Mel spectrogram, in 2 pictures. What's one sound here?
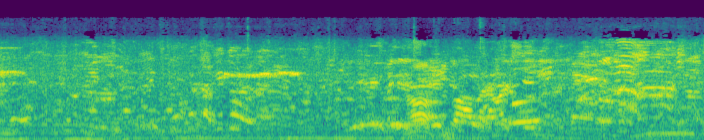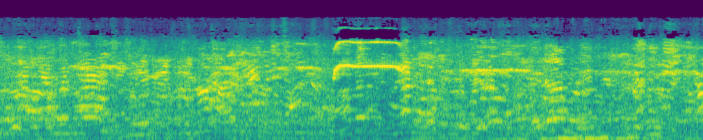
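A crowd of people chatters loudly nearby.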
